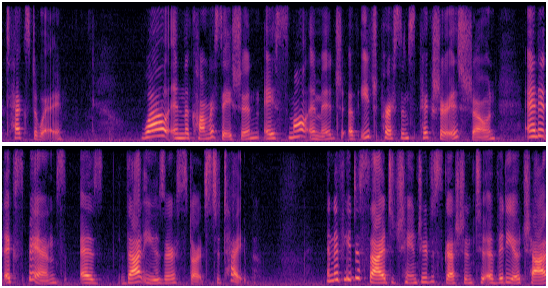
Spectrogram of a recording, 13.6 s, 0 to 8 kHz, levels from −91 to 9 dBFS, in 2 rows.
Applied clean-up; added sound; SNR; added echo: none; none; none; none.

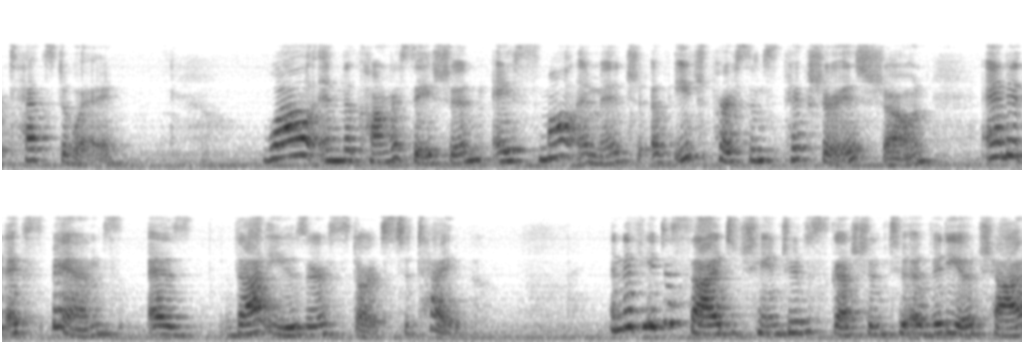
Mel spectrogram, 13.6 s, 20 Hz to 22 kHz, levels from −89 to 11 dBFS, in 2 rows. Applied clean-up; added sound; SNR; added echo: none; none; none; reverberation time 0.5 s.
